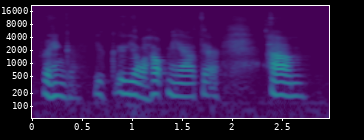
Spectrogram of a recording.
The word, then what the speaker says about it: Rohingya: Rohingya is the correct way to say it. Rohingya, you'll help me out there.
